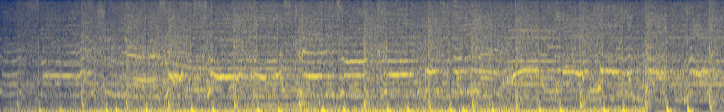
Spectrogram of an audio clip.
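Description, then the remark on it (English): A loud, dense rock song, the opening track, with pounding drums and a strained, screamed vocal wailing over the thick wall of distorted instruments, sustained throughout without pause. “Like, even on the opening track, they just let loose this scream that you can feel, like, you can feel the blood in your own neck.”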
